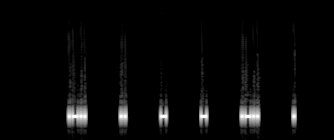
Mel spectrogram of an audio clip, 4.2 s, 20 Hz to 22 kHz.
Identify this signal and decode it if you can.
Morse code, heard as a keyed tone, about 48 wpm, spaced as for 17 wpm, 690 Hz. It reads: LITTLE
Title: 6x Character Spacing - Top 500 Words - 50wpm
